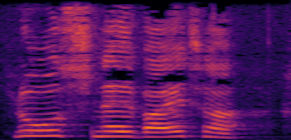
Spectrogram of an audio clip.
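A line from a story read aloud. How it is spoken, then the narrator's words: Called out urgently. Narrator (German): rief Rebecca Grisby zu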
